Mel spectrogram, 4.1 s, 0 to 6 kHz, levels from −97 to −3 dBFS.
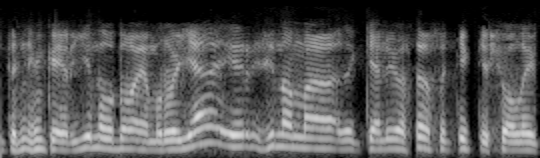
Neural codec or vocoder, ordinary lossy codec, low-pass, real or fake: codec, 16 kHz, 4 kbps, X-Codec, HuBERT features, trained on balanced general audio; AAC, 24 kbps; 5.4 kHz; fake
